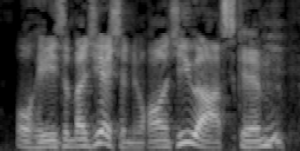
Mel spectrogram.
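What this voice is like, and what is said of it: Poor impression of a British actor. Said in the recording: “my terrible Michael Caine impression”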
